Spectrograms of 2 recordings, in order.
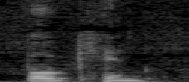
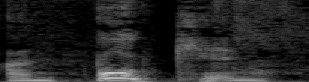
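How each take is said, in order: First: Said in the usual way. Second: Loud, high call of the name; ringing loud introduction; emphatic introduction. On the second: A narrator's reading. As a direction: announce the name with a flourish. Narrator introduces a character.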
